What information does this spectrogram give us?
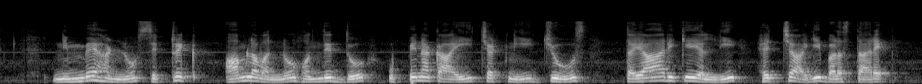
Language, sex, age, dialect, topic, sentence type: Kannada, male, 18-24, Mysore Kannada, agriculture, statement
